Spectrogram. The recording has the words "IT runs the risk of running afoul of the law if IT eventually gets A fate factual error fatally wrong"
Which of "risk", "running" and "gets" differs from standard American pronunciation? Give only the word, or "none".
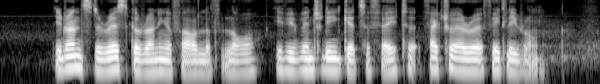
none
